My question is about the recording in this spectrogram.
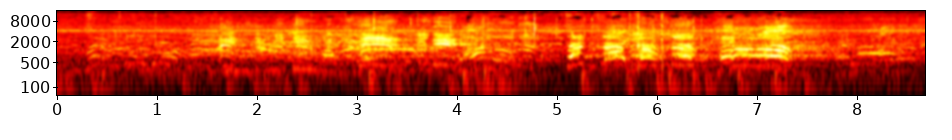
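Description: Overlapping voices of spectators and players calling and talking at a football field, with no words clear, loudest in the second half.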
